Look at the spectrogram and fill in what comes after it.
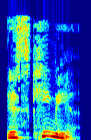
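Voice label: "ischemia", British English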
